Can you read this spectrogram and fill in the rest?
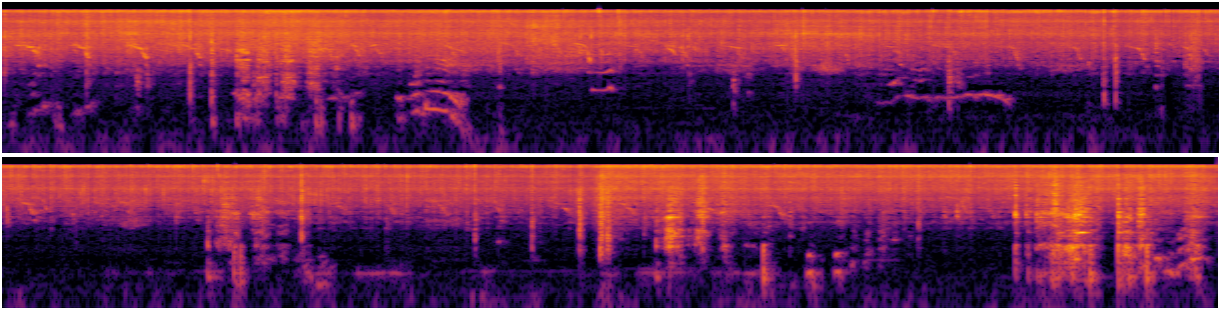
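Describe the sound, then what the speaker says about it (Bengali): Fried fish is stirred and lifted from a hot pan: continuous sizzling with scraping utensil strokes and clatter that grows busier near the end. "আমার মাছগুলা কিন্তু ভাজা হয়ে গেছে, এখন আমি উড়াই লইতেছি"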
